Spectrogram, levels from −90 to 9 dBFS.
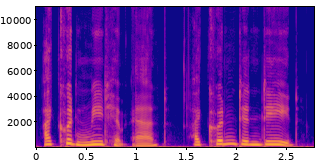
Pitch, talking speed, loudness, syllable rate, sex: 220 Hz, 170 wpm, -17 LUFS, 4.0 syllables/s, female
